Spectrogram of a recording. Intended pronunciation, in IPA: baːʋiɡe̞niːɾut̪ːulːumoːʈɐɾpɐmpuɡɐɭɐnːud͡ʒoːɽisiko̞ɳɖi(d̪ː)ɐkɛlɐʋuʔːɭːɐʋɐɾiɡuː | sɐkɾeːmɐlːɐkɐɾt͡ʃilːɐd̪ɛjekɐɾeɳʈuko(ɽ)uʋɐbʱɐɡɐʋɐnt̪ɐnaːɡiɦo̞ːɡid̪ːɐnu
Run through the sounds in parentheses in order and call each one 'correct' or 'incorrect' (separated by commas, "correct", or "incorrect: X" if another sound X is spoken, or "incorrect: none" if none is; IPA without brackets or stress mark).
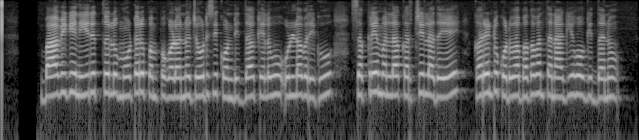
correct, correct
